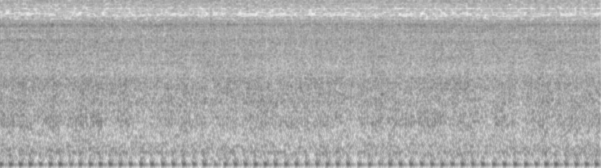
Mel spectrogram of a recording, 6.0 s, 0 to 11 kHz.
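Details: Motorcycle idling after starting on a new DAYWAY 5L battery (12.56–12.68 V standby): steady even low putter about three pulses a second, no misses or knocks; voltage rises to 13 V, regulator charging, healthy engine.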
